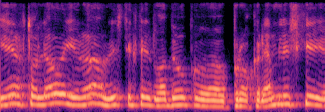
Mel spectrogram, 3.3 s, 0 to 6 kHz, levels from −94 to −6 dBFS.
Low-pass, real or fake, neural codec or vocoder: 5.4 kHz; real; none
